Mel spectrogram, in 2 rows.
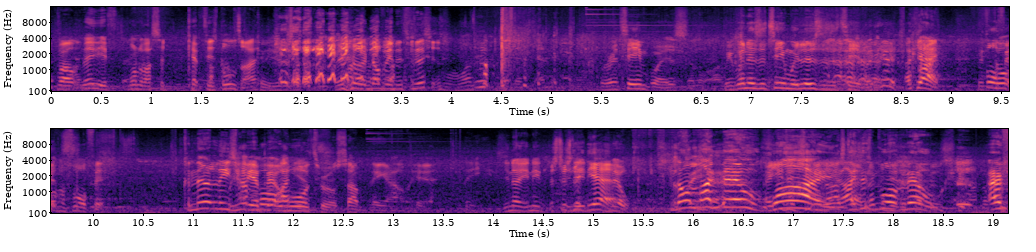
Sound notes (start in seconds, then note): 4.4 smack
